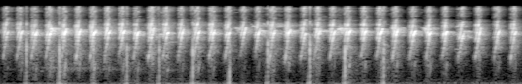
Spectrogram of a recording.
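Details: Brown-throated sunbird in continuous 'ngecret ngeplong' song, used to call others of its kind: a steady, unbroken chain of shrill chirps, roughly three to four each second, with faint clicks underneath.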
